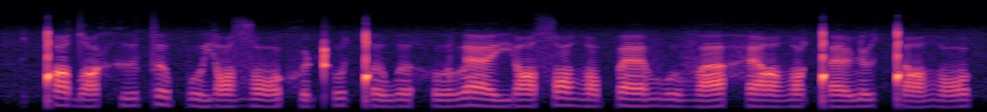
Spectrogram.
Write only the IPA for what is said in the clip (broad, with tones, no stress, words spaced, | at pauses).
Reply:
ǃə˦˨dˤʏ˨˩˦xɨ˨˦tə˦ pʊ˨jʊ˨˩˦zˤu˨˩˦ xʊ˨ʈʰʊ˦˨ǃə˨ wə˨hʊ˨ læ˦˨jɨ˨˩˦sˤʏ˦ðˤʏ˨ pæ˦ vʊ˦˨va˨˦hæ˦˨ ðˤʊ˦ǃæ˨˦ ɳɨ˨˦ǃɛ˨˩˦ðˤu˨˦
